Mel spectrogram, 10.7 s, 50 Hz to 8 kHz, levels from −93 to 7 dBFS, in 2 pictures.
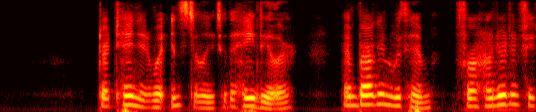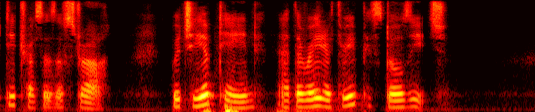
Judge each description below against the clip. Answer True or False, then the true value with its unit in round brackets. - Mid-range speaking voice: False (210 Hz)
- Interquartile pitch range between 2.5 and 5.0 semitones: False (5.4 semitones)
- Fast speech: False (160 wpm)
